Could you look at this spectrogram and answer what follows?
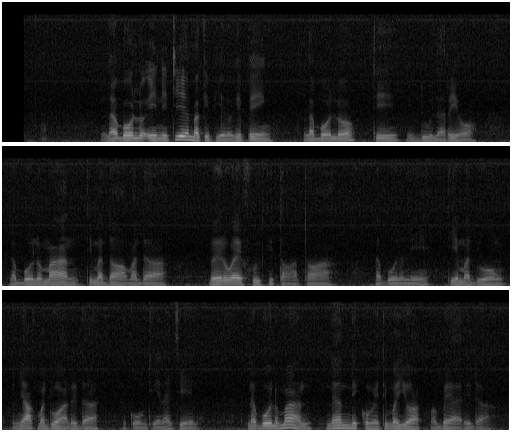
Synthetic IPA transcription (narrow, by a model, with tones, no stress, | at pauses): la˨bo˨lo˨i˨ni˨tje˦ma˦ki˨pje˨ɾo˨ɡɪ˦pɪ˦ŋ | la˨bo˨lo˨˦te˦i˨du˨la˨ɾɪɔ˦ | la˨bo˨lo˨ma˦˨ntje˦ma˨dɔ˦ŋɔ˨ma˦da˦ | be˦do˦wa˦i˨fu˦dki˨tɔ˨ŋa˨tɔ˦ŋa˦ | la˨bo˨lo˨nɪ˨ | tje˦ma˨dwo˦ŋo˨ɲa˦kma˦dwo˦ŋa˨ɾɪ˦da˦ | i˨kʊ˨mtje˨na˦t͡ʃɛ˦˨lː | a˨bo˨lo˨ma˦˨nːɛ˦nːɪ˦ko˨me˨te˦ma˦jɔ˦tma˨bɛ˦a˨ɾɪ˦da˦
